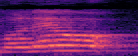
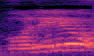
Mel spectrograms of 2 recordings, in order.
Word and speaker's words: boleo: First, maybe you noticed that you can see boleo written or maybe even pronounced in two different ways, with B or V, boleo or boleo. And well, what's the reason? Spanish, in the pronunciation, the V and the B are very close to each other.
